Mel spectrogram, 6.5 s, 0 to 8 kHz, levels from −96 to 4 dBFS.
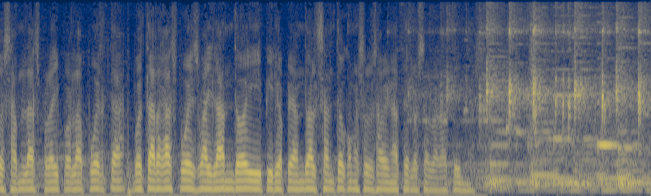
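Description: At about 1.28 to 1.30 s there's a skip ahead. Playback jumps forward with no gap filled in, so roughly 0.7 s of sound just isn't there, and the two sides are butted straight together. That's what you get when a chunk of audio is dropped, either in transit or by the jitter buffer overflowing, while later audio is already queued. It sounds like an abrupt splice rather than a pause.

Right after, from about 1.38 to 4.38 s, the jitter buffer speed-up kicks in. The buffer was holding more audio than its target, so the receiver trimmed out short slices a pitch period or so long, over and over, to pull the delay back down. Playback runs at about 112 percent with the pitch unchanged, and around 0.4 s gets shaved off in total, so that stretch comes across as noticeably hurried.

Throughout, the call-path coding caps the sound at about 7 kHz, consistent with G.722 at 64 kbps, which gives the whole clip that dulled, bandwidth-limited top end.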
